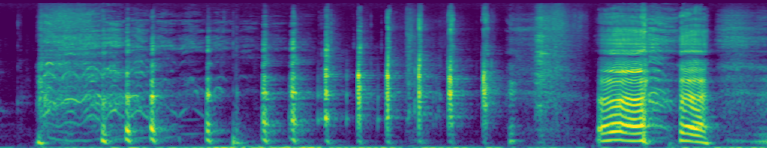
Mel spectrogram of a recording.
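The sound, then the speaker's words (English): A voice imitates an angry goose: a stream of rapid, strained honking and hissing bursts, then two louder, drawn-out honks near the end, fairly loud. “that's what angry gooses sound like.”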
